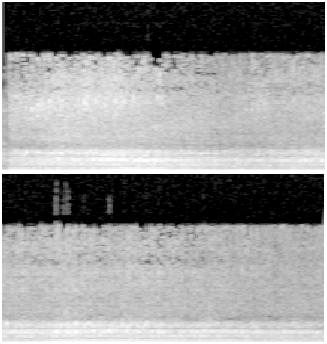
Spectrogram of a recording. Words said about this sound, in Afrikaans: terwyl ons nog so staan en praat op 'n plaaspad in die Hoogtepas kom een van daai einste ou tradisionele kewers aangekry.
